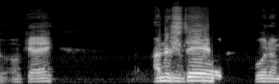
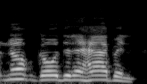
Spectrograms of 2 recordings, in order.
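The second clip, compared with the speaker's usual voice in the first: normal talking voice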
